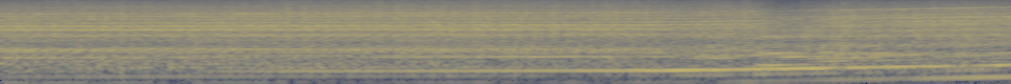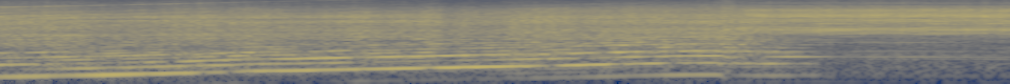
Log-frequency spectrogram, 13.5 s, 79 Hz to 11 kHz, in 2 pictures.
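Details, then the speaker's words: G87 BMW M2 with CSF intake manifold, heat exchanger, ID1050x injectors, Visconti fuel pump and port injection, on the dyno: engine pulls steadily at wide-open throttle, then falters and the pull cuts off early; hesitation under full throttle. "weird hesitation happening yeah you can actually hear it you can hear it yep"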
